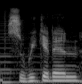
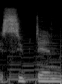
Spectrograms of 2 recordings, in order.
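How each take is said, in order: First: The name is said in its full form. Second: The name is said in a shortened form. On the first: This is how other people say it. "I think is what other how people pronounce it too" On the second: This is the speaker's own habitual way of saying it. "I always say Sukden"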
